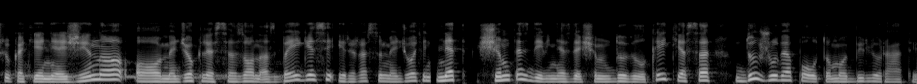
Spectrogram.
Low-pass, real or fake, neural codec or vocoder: 7.2 kHz; fake; codec, 16 kHz, 8 kbps, FunCodec, trained on LibriTTS, 25 frames a second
